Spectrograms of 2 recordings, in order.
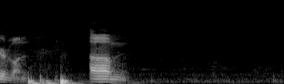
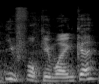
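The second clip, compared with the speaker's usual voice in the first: higher, mock British insult; British accent; 7 semitones higher, 4 dB louder than usual. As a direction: spit it like a cockney. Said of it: "That's really good".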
